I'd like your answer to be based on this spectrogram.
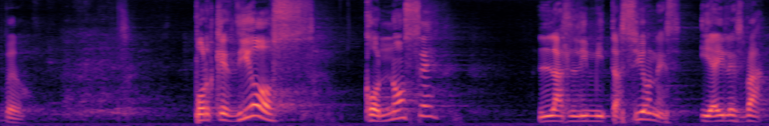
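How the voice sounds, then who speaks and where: A male pastor preaching a lively sermon, teasing and calling on people in the congregation by name. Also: a little high. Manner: playful, teasing, calls on audience by name. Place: large church hall. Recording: long echo of a church hall.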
